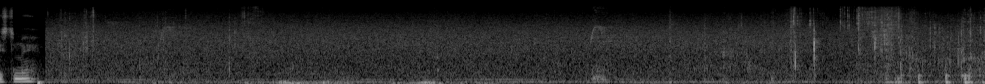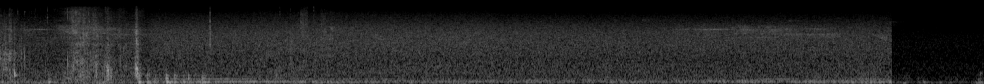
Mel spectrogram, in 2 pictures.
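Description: A shallow stream flows and trickles steadily outdoors.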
